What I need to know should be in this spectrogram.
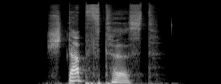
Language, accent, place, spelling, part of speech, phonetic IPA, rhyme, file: German, Germany, Berlin, stapftest, verb, [ˈʃtap͡ftəst], -ap͡ftəst, De-stapftest.ogg
- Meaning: inflection of stapfen: 1. second-person singular preterite 2. second-person singular subjunctive II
